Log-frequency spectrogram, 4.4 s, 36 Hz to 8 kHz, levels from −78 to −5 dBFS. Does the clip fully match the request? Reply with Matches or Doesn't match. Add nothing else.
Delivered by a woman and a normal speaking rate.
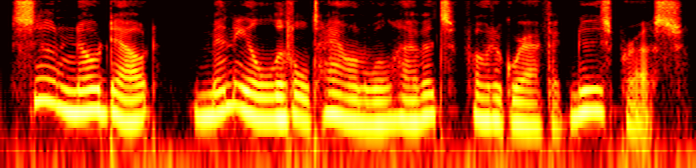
Matches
